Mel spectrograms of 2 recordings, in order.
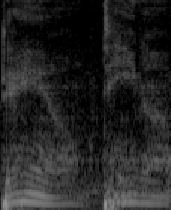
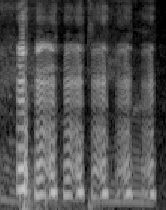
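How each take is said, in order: First: It is said in his normal voice. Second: It is said imitating Martin's voice.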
